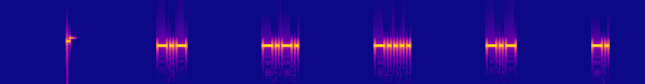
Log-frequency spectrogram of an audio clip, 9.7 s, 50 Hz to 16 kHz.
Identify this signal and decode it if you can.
Morse code, heard as a keyed tone, about 25 wpm, spaced as for 7 wpm, 700 Hz. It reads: KC6KN
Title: USA Call Signs - 8x Character Spacing - 25wpm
